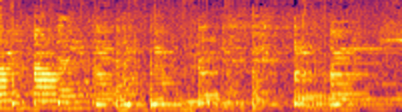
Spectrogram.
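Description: Solo acoustic guitar playing a blues instrumental passage: a run of single plucked notes over a steady low bass note.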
